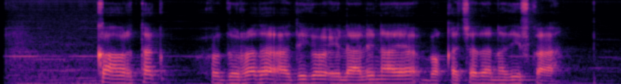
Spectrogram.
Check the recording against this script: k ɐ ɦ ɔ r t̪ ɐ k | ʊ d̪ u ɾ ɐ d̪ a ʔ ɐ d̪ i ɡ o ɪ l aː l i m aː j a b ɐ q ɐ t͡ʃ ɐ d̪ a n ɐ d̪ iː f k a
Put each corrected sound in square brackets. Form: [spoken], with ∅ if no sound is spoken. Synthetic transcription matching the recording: k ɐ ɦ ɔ [ɾ] t̪ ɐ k | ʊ d̪ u ɾ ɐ d̪ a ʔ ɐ d̪ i ɡ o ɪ l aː l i [n] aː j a b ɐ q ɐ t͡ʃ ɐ d̪ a n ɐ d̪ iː f k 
